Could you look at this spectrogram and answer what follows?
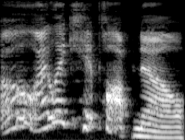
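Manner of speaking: very high, swooping mocking voice. Mocking a type of fan, the NPR tote-bag wearing crowd: mocking an NPR tote-bag wearer. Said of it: "the, the N P R tote bag wearing".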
